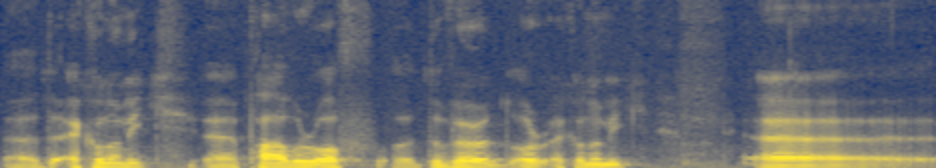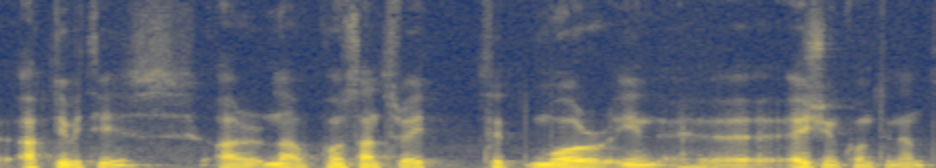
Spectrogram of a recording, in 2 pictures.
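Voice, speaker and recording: A man answering as an interview guest, speaking haltingly with many hesitant pauses. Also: mid-range voice, gravelly, warm tone.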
